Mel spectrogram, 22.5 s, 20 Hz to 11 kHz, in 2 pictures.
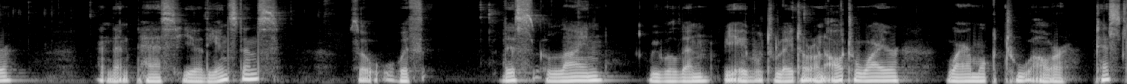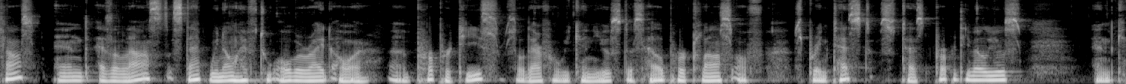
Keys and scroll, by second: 3.0 Return, 3.2 ctrl+alt+super+l, 21.4 Return.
